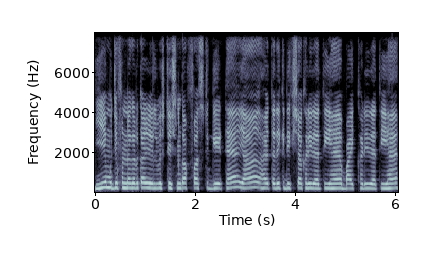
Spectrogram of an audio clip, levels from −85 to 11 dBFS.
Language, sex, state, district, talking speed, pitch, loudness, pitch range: Hindi, male, Uttar Pradesh, Muzaffarnagar, 205 wpm, 235 Hz, -12 LUFS, 225-240 Hz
